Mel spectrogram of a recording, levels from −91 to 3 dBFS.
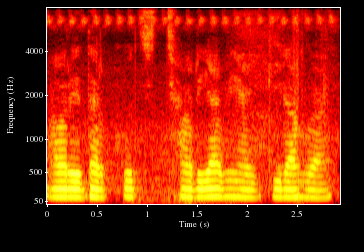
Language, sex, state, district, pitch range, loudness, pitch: Hindi, male, Jharkhand, Palamu, 115-120 Hz, -18 LUFS, 120 Hz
